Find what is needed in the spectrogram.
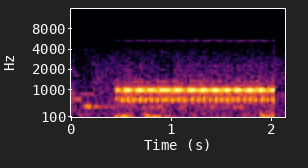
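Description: Electronic telephone ring: two steady tones trilling rapidly, starting about half a second in and cutting off abruptly.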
